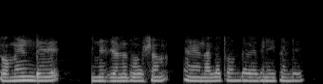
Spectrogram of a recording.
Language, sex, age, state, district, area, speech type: Malayalam, male, 18-30, Kerala, Palakkad, rural, conversation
